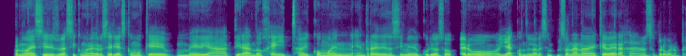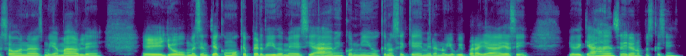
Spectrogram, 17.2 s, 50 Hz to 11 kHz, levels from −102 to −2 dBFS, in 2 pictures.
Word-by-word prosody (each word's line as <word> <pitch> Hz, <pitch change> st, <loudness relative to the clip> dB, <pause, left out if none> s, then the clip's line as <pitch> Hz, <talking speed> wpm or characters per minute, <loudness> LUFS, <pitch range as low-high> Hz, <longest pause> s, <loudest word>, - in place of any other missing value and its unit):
por 110 Hz, -, -1 dB
no 110 Hz, -, +2 dB
decir 115 Hz, +1 st, +2 dB
así 110 Hz, +2 st, -3 dB
como 120 Hz, -1 st, -1 dB
una 115 Hz, -, +1 dB
grosería, 115 Hz, 0 st, +1 dB
es 115 Hz, -, -9 dB
como 120 Hz, -3 st, -2 dB
que 105 Hz, -5 st, +1 dB
media 100 Hz, -2 st, 0 dB
tirando 110 Hz, +1 st, +1 dB
hate, 110 Hz, +4 st, -2 dB
¿sabe? 130 Hz, 0 st, -2 dB
Como 125 Hz, +1 st, +2 dB
en 125 Hz, -3 st, +2 dB, 0.2 s
redes, 120 Hz, +5 st, +1 dB
así 135 Hz, +1 st, -4 dB
medio 125 Hz, 0 st, +1 dB
curioso. 130 Hz, +6 st, -1 dB
Pero 100 Hz, -4 st, +1 dB
ya 100 Hz, 0 st, +2 dB
cuando 125 Hz, -1 st, -2 dB
la 110 Hz, -, 0 dB
ves 105 Hz, -1 st, -6 dB
en 120 Hz, -, -4 dB
persona, 115 Hz, -1 st, 0 dB
nada 120 Hz, +1 st, +2 dB
que 120 Hz, 0 st, +1 dB
ver, 140 Hz, +4 st, +3 dB
ajá, 140 Hz, 0 st, -4 dB
superbuena 110 Hz, -5 st, -4 dB
persona, 125 Hz, 0 st, +1 dB
es 110 Hz, -, -7 dB
muy 110 Hz, -2 st, -1 dB
amable. 115 Hz, +1 st, +1 dB, 0.5 s
Eh 105 Hz, -1 st, +3 dB
yo 110 Hz, 0 st, +3 dB
me 120 Hz, +1 st, +1 dB
sentía 110 Hz, -2 st, +1 dB
como 120 Hz, +1 st, 0 dB
que 120 Hz, -, -2 dB
perdido, 110 Hz, +3 st, +1 dB
me 115 Hz, -2 st, 0 dB
decía: 110 Hz, +4 st, +2 dB
"Ah, -, -, 0 dB
ven 175 Hz, 0 st, -4 dB
conmigo, 165 Hz, 0 st, -3 dB
que 150 Hz, -, -5 dB
no 140 Hz, -, 0 dB
sé 145 Hz, -2 st, -6 dB
qué. 150 Hz, +2 st, -2 dB
Mira, 130 Hz, -6 st, -2 dB
no, 105 Hz, -1 st, -3 dB
yo 110 Hz, +1 st, -2 dB
fui 125 Hz, +2 st, -1 dB
para 125 Hz, -1 st, 0 dB
allá 125 Hz, +3 st, +2 dB
y -, -, +3 dB
así". 120 Hz, +5 st, -2 dB, 0.5 s
Yo 115 Hz, -, -1 dB
de 105 Hz, -, +1 dB
que: 105 Hz, -, -4 dB
"Ah, 170 Hz, +6 st, +3 dB
¿en 185 Hz, -, +1 dB
serio? 185 Hz, +2 st, 0 dB
No, 170 Hz, -, -4 dB
pues 165 Hz, -1 st, -13 dB
que -, -, -10 dB
sí". 155 Hz, +1 st, -8 dB
120 Hz, 245 wpm, -23 LUFS, 110-130 Hz, 0.5 s, ver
